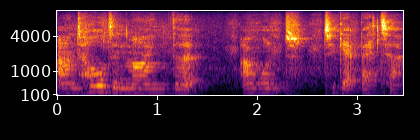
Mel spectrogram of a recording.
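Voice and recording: The tone is bright and sharp, the pace slow, and there is audible room echo. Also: woman.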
